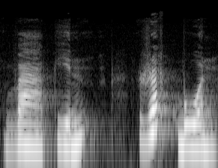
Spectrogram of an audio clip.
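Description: A woman's voice: mid-range voice, very slow. A woman primary school teacher dictating to young pupils, saying short phrases word by word and repeating each one.

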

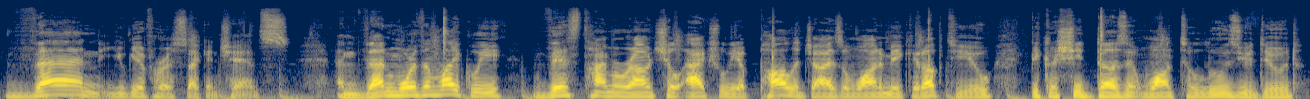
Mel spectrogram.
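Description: Here a roughly thirty-year-old dating coach speaks in a mid-range, creaky, warm voice. Seated in a parked car over background music, he addresses the camera with blunt, informal, emphatic advice, drawing out the words that matter.

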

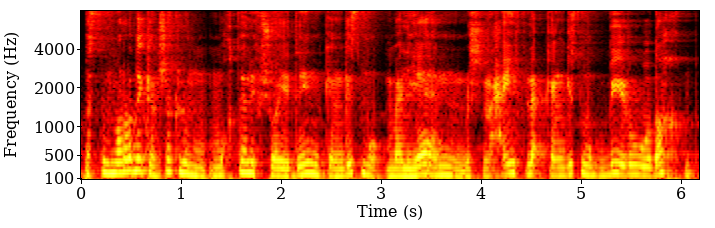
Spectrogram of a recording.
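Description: A man's voice: fairly high pitch, fast, a little mellow, a little hiss or hum. A man with an Egyptian accent telling a first-person horror story in a frantic, urgent way, repeating himself for effect. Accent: Egyptian Arabic.

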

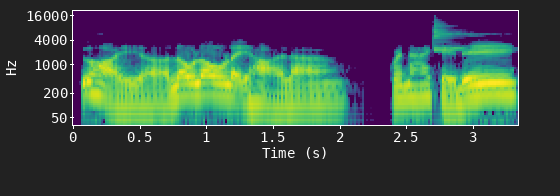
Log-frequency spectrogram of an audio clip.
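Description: A man's voice: a little high, expressive, brisk, creaky, a little mellow, dull audio, slight background noise. A man in his twenties, a guest husband in casual chat, who talks earnestly and repeats his words.

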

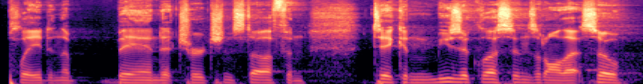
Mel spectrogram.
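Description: Relaxed chatty pastor, hall reverb. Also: male voice, medium pitch, moderate pace. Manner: relaxed, chatty storytelling with laughs. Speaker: executive pastor. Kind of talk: casual church interview. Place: church stage set with armchairs. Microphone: handheld mic. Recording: long reverb of a large hall.

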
